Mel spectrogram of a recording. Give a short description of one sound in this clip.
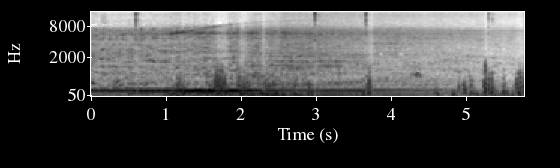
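A bus engine revs up as the bus pulls away and fades.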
